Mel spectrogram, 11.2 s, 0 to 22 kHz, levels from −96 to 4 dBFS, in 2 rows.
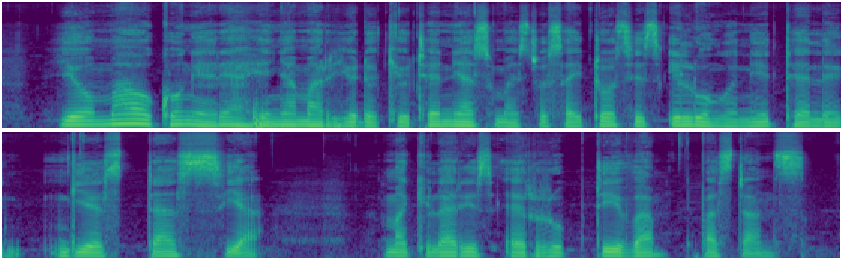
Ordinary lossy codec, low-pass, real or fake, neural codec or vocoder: none; none; real; none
